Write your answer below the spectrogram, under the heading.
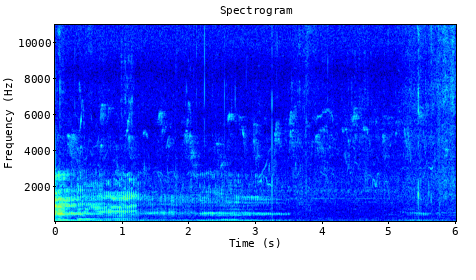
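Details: Lions clashing over territory in Kruger National Park, South Africa, an old male against young males. A loud, raspy snarl opens the recording, then trails off into lower, fading growls.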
